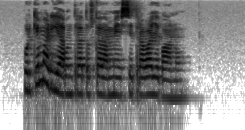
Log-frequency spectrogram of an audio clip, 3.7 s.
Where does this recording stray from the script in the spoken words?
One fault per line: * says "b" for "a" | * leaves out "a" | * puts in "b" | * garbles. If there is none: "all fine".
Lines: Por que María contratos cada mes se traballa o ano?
all fine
